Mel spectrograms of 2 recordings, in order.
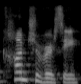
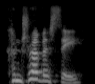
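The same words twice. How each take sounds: First: The stress falls on a different syllable. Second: The stress follows the pattern used in England. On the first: This is how the speaker says it. "instead of" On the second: This is how someone from England says it. "she's from England, so she called it a controversy"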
